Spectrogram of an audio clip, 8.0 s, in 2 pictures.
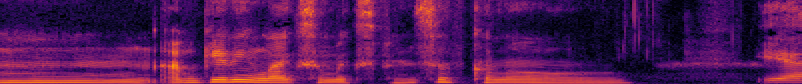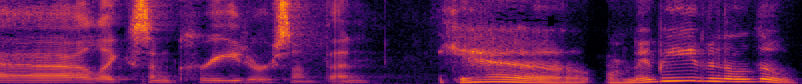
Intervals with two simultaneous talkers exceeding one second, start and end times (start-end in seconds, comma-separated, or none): none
